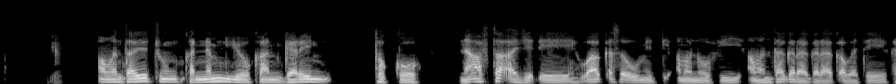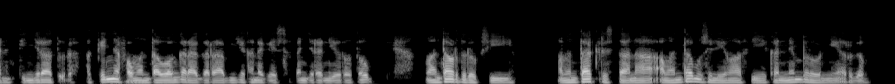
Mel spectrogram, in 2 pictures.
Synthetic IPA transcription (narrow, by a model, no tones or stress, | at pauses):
ʔɐmɐnt̪aːd͡ʒɛt͡ʃːuːŋkɐnːɐmnɪjo̞ːkʰaːŋɡɐɾe̞ːn | t̪ɔkːɔ | nɐʔːft̪ɐʔɐd͡ʒɛᶑe̞ːwaːkʼɐsɐʔuːmɪt̪ːɪʔɐmɐnuːfɪɐmɐnt̪aːɡɐɾaːɡɐɾaːkʼɐbɐt̪e̞ːkɐnɪt̪ːɪːnd͡ʒɪɾaːt̪ʊᶑɐ̥fɐkːe̞ːɲːaːfɐmɐnt̪aːwːaːŋɡɐɾaːɡɐɾaːbɪjːɐkɐnɐke̞ːsːɐ̥kɐnd͡ʒɪɾʔɐnjɛɾo̞ːt̪ɐʔʊ | ʔɐmɐnt̪aːɔɾt̪ɔd̪ɔksiː | ʔɐmɐnt̪aːkɪɾɪst̪aːnaːɐ̰mɐnt̪aːmʊsliːmaːfɪkɐnːe̞ːmbɪɾo̞ːnːɪɐ̰ɾɡɐm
